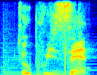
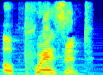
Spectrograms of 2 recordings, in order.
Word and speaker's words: present: Donc c'est le deuxième syllabe là qui est accentué. On dit to present. Mais si on a un cadeau, comment on va dire? On va dire a present.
